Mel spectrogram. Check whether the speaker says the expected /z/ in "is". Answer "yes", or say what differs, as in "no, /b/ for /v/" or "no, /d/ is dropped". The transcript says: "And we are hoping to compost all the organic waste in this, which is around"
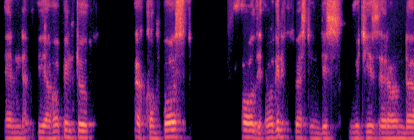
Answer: yes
